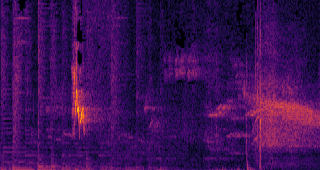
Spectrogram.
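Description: Background music fading out in the first second or two, giving way to birds chirping outdoors: a short chirp about a second in and a longer stretch of twittering near the end.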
